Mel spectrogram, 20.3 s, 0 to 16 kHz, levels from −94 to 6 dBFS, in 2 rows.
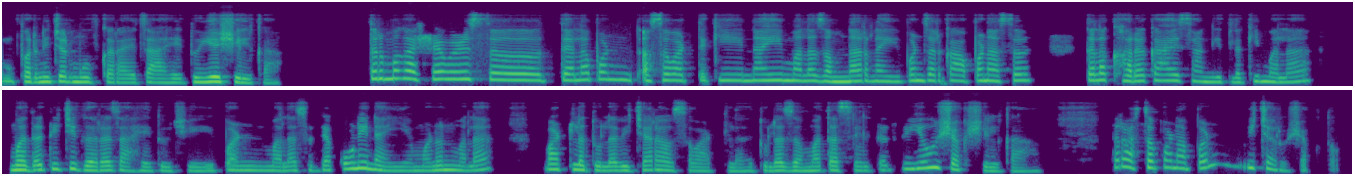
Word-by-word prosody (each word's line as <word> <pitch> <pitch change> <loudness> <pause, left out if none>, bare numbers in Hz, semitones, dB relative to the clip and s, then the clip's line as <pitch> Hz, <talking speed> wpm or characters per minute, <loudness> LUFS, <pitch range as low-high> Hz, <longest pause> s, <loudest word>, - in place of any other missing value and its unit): Furniture 205 +1 +4
move 195 -2 +3
करायचं 175 0 -3
आहे. 170 -1 -3
तू - - +4
येशील 200 -4 +7
का? 150 -1 -10 0.7
तर 335 - +5
मग 345 +1 +2
अशा 320 +3 +2
वेळेस 320 0 +2
अ, 275 -2 +3 0.2
त्याला 275 +1 +2
पण 295 -2 0
असं 250 +2 +3
वाटतं, 260 -1 -2
की 265 -1 -2
नाही. 265 +1 +2
मला 245 0 +1
जमणार 220 +3 +3
नाही. 220 -2 -1
पण 255 0 +2
जर 250 - -3
का 250 - -1
आपण 250 +2 0
असं 245 +3 -1 0.4
त्याला 270 +2 +3
खरं 235 0 +1
काय 255 -1 0
सांगितलं, 200 -5 -2
की 225 - -3
मला 200 +4 -2 0.5
मदतीची 205 +4 +3
गरज 185 +1 +1
आहे 165 -1 -5
तुझी, 160 0 -7 0.2
पण 185 0 -1
मला 175 +1 -4
सध्या 185 +1 -4
कोणी 260 +2 +5
नाहीये, 165 -6 -2
म्हणून 180 +4 0
मला 185 +4 -3 0.4
वाटलं, 220 -2 +2
तुला 175 -1 0
विचारावस 185 0 -1
वाटलं, 155 -1 -8
तुला 175 0 -1
जमत 170 +3 -3
असेल, 175 -1 0
तर 195 - -6
तू 220 +6 -7
येऊ 295 +3 +5
शकशील 175 -7 -2
का? 145 -1 -10 0.7
तर 320 +1 +1
असं 295 +1 +2
पण 295 -2 0
आपण 270 +6 -1 0.3
विचारू 255 - -1
शकतो. - - -15
210 Hz, 180 wpm, -26 LUFS, 180-260 Hz, 0.7 s, येशील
